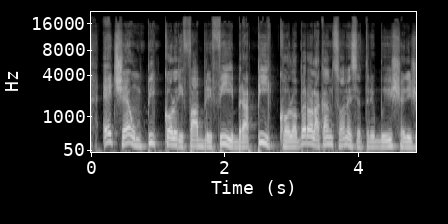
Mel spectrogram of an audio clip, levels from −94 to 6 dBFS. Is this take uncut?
no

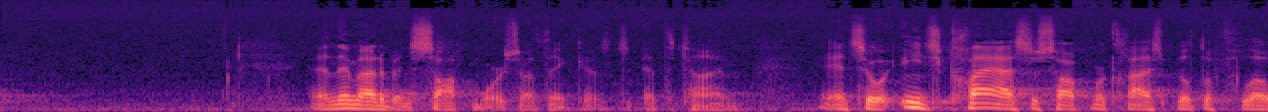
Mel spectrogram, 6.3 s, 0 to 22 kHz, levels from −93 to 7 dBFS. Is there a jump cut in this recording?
no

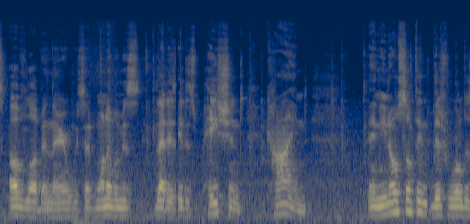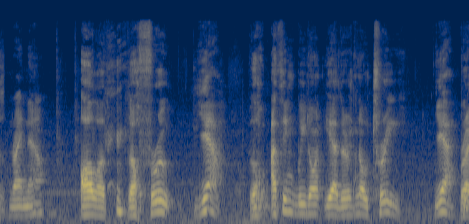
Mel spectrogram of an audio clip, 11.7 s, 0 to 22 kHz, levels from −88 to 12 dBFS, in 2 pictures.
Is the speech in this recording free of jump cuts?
no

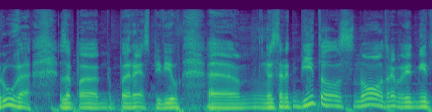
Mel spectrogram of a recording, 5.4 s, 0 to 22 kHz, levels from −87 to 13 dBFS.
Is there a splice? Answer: yes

